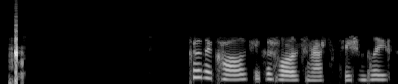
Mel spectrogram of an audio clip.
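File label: EMS DISP, radio; p25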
